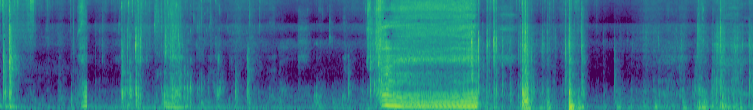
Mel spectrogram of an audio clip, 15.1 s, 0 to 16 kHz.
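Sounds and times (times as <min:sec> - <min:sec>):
person groaning: 0:07.6 - 0:09.6.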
